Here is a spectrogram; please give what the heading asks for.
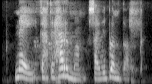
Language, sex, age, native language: Icelandic, male, 30-39, Icelandic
